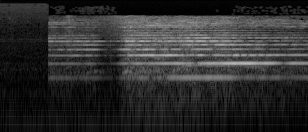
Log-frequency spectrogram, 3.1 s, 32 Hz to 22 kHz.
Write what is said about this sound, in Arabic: منذ 74 عاما تدوي صافرات الإنذار بذكرى النكبة على عدد سنينها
